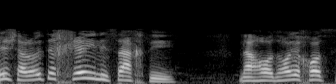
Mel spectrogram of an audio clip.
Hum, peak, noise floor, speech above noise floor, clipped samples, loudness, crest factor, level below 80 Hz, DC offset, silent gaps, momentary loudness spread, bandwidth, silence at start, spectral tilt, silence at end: none; -2 dBFS; -56 dBFS; 38 dB; under 0.1%; -19 LUFS; 16 dB; -50 dBFS; under 0.1%; none; 8 LU; 5.4 kHz; 0 s; -8.5 dB/octave; 0.15 s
